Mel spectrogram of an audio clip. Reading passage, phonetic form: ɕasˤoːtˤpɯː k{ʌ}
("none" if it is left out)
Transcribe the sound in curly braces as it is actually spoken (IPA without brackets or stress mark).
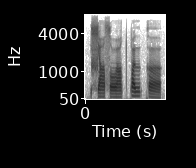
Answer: ʌ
